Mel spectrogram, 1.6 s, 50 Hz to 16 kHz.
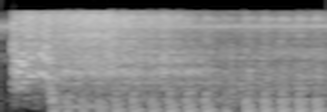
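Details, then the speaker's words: Honda TRX200SX ATV, barn find, after fitting carburetor, cone air filter, proper throttle cable and lithium-ion battery: catches right away on the key and settles into an even, steady single-cylinder beat with no misses; healthy easy start. "and it starts that easy. So one could hop right on it and take a ride."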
